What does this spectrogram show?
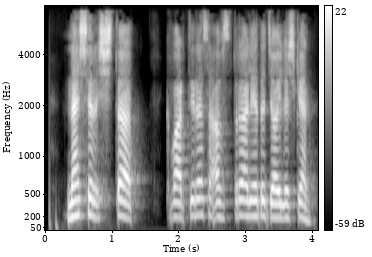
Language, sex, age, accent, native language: Uzbek, female, 18-24, Xorazm, Uzbek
